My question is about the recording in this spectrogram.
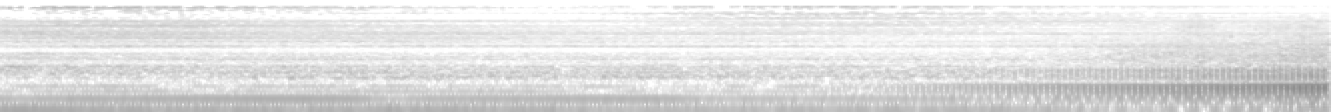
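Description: A motorbike carries two riders along a foggy rural road in Vietnam after midnight. Its low engine rumble stays faint and steady, then grows louder near the end.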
